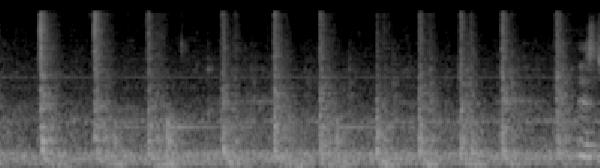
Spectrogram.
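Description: Kitchen knife rough-chopping fresh Italian parsley on a wooden cutting board: a steady run of sharp taps, about three a second.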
